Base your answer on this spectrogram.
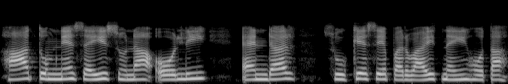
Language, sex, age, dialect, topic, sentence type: Hindi, female, 56-60, Garhwali, agriculture, statement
